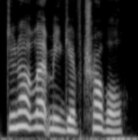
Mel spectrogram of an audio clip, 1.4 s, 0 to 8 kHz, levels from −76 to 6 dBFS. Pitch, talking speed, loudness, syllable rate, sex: 235 Hz, 260 wpm, -15 LUFS, 5.6 syllables/s, female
